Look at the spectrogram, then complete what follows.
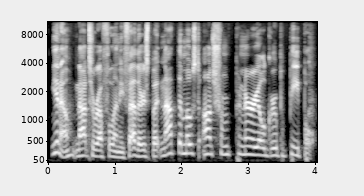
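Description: A man's voice: fairly high pitch, animated, quick pace, fairly bright tone, dry recording, studio quality. A man hosting a podcast interview, chatty and joking, laughing easily with his guest. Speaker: podcast host. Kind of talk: casual interview chat.

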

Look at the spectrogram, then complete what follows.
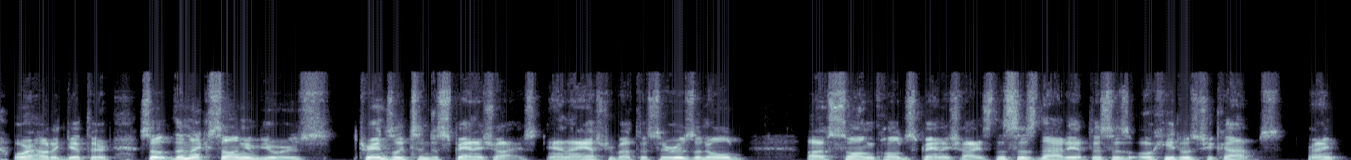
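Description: Relaxed male podcast host, low voice. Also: normal speed. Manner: relaxed, anecdotal, with fillers and laughs. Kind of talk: casual interview chat.

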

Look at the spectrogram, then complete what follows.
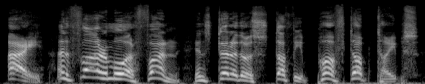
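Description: A scrappy critter, performed by a male narrator, talks bluntly and with folksy good nature. The voice is lively and bouncy, storybook style, recorded dry. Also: high voice, a little slow, no echo, pitched above the performer's own voice, full character voice. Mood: amused, curious.

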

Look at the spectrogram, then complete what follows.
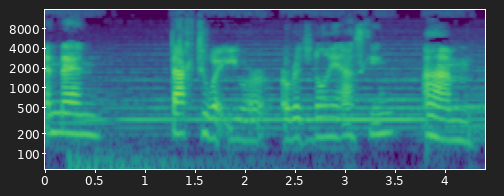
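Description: A woman's voice: lowish voice, fairly even intonation, a little slow, vocal fry. A woman playing a tabletop game, casually describing her character's choices in the first person. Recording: prominent music under the voice. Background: background music.

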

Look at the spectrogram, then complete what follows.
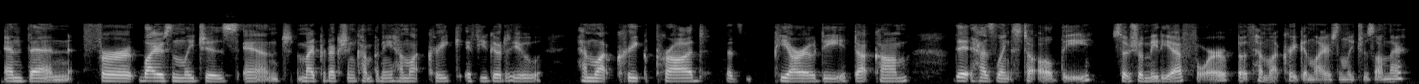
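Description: A woman chats casually as an interview guest. Her voice is bright and forward, with plenty of vocal fry, and it comes through a slightly dull, lo-fi recording. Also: low-pitched, a little slow, dry recording. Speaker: interview guest, audio drama director. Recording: dull, band-limited remote recording.

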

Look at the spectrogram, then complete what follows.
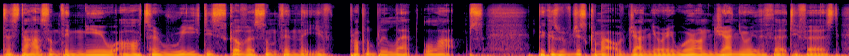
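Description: A man's voice: deep voice, warm tone, dry recording, clean studio sound. A man hosting his own podcast in a solo monologue, with a slightly nasal voice, talking earnestly and repeating words for emphasis. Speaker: podcast host. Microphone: close podcast mic.

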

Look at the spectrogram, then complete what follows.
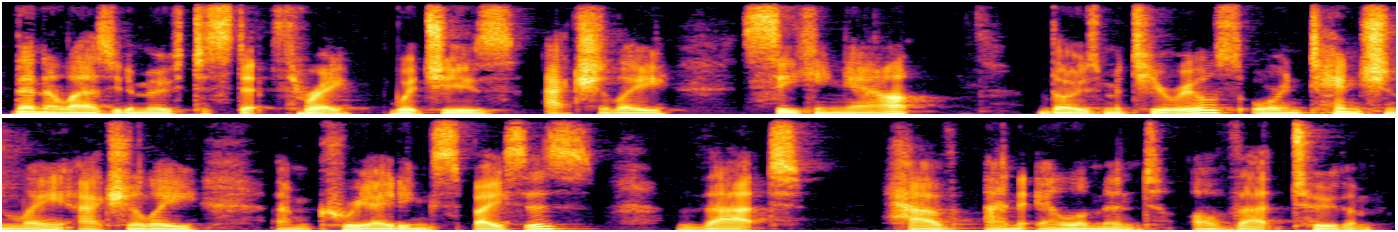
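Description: A man's voice: deep voice, measured pace, fairly bright tone. A man talking as a podcast guest in a casual conversation, thoughtful, with many fillers and restarts. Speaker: podcast guest, design educator.

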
